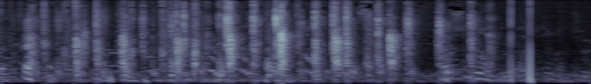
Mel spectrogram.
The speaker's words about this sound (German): Ich darf trotzdem klatschen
